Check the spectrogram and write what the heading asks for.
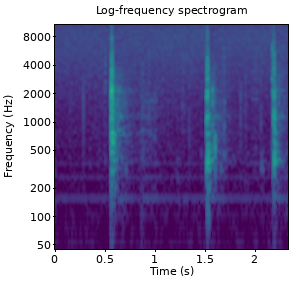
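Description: Two loud, hollow footsteps on wooden boards, about a second apart: a man stepping up into a wooden witness box, each step ringing briefly.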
